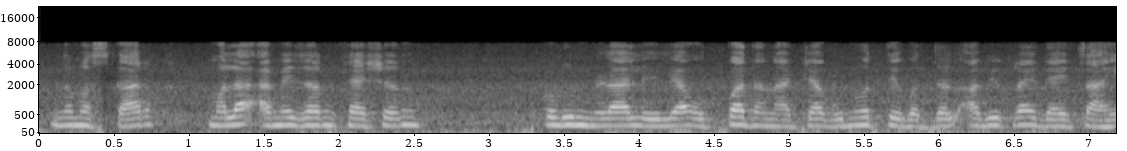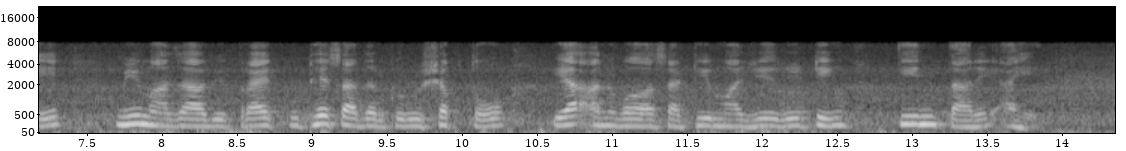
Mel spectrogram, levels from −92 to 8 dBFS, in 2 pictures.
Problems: constant background noise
